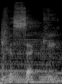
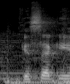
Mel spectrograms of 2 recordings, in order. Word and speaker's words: Gesicki: Gesicki.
